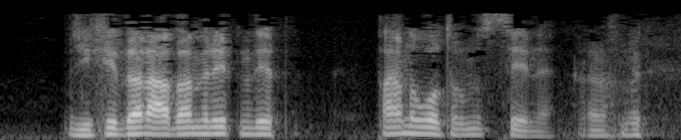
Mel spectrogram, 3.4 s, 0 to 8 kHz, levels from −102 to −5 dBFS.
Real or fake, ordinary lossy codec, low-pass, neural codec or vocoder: fake; MP3, 24 kbps; 7.2 kHz; codec, 16 kHz in and 24 kHz out, 0.8 kbps, FocalCodec, streaming, 65536 codes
